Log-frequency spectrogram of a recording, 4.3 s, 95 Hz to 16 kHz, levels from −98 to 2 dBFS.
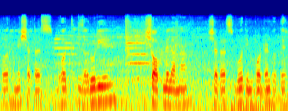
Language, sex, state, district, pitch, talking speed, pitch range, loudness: Hindi, male, Maharashtra, Gondia, 130 Hz, 180 wpm, 125-140 Hz, -20 LUFS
